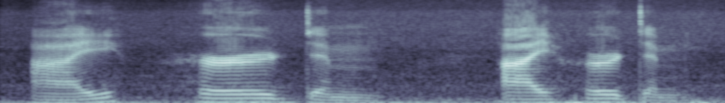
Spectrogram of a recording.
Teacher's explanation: ở trong câu I heard him thì cái âm ở trong từ him bị giảm lược, cho nghe thành là I heard him, I heard him.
